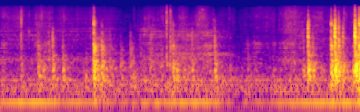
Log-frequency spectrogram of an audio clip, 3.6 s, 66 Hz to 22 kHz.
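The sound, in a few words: tightening alternator bolt on Honda 1.7L engine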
